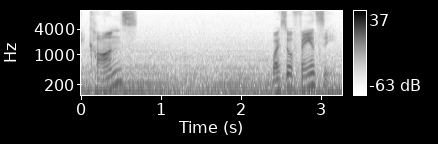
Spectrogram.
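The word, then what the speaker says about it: Cannes: you say cons why so fancy it's like great boupon it's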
